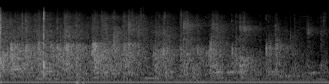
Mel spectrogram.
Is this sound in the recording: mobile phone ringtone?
no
